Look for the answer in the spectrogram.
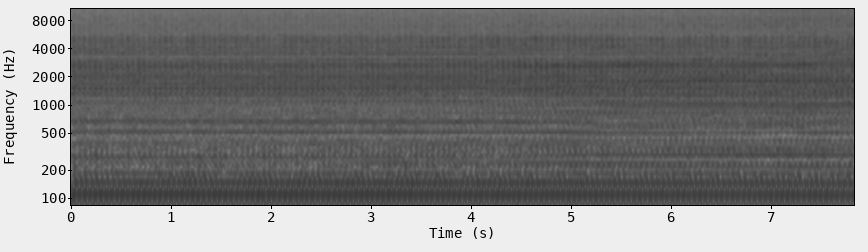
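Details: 1997 Ford F-250 XL 7.3L PowerStroke turbo diesel at 65 degrees just after hard cold start: uneven lumpy idle with steady low drone, truck vibrating and shaking heavily; rough idle attributed to bad injectors.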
